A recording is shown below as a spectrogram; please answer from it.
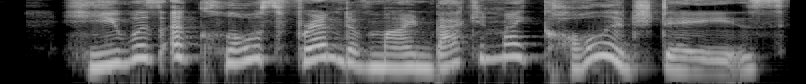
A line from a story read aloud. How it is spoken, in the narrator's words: James exclaimed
